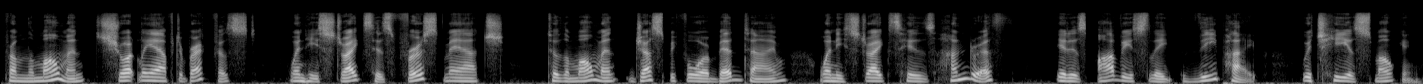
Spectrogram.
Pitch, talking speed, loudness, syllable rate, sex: 160 Hz, 140 wpm, -20 LUFS, 3.8 syllables/s, female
